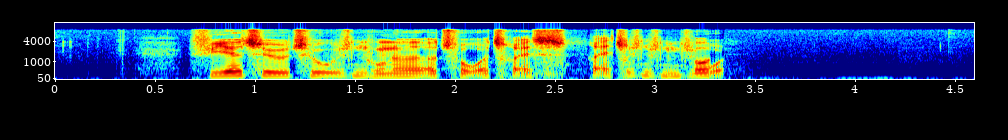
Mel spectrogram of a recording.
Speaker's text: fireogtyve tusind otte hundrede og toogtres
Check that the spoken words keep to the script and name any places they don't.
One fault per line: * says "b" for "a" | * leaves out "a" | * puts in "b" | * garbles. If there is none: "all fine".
* leaves out "otte"
* garbles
